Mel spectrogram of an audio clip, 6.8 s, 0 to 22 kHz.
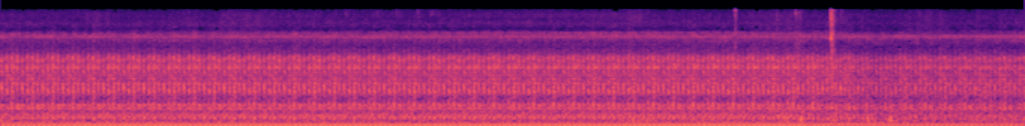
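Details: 2002 VW Jetta TDI diesel idling in Park, AC off then on: steady clatter about two and a half beats a second with an odd extra rattle, source unclear.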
